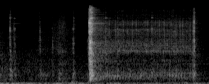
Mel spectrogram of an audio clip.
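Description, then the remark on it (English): The rotary dial of an Automatic Electric "Shirley Temple" telephone: a few faint ticks, then a sharp click and about a second of steady, soft buzzing whir from the governor that controls the dial's speed as it spins back, ending in another click. “What's that little bzzz? There's a governing motor in there, a little bit of a governor, so that you can speed up or slow down the dials.”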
